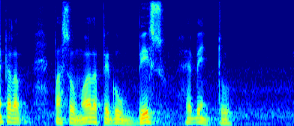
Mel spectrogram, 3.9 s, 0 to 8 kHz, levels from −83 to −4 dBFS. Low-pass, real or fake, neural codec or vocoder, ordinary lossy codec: none; real; none; none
